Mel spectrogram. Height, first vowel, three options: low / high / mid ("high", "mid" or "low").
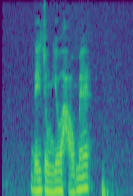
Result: mid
